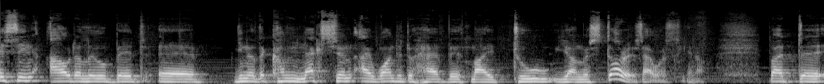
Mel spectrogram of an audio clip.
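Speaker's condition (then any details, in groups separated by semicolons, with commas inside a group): No condition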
